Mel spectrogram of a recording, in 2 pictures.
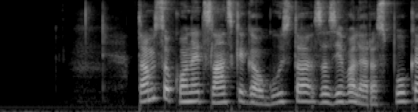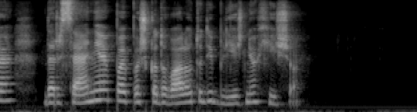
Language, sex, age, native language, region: Slovenian, female, 18-29, Slovenian, Drava region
